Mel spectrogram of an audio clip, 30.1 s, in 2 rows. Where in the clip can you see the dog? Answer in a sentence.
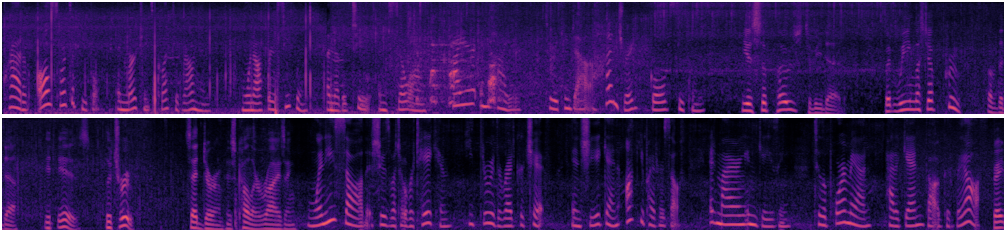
The dog can be heard from 5.8 to 7.5 s.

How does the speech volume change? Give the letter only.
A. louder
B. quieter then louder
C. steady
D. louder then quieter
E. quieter
C.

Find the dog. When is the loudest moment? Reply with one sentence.
The loudest moment of the dog is at 7 seconds.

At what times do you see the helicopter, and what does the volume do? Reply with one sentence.
The helicopter can't be heard in this clip.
